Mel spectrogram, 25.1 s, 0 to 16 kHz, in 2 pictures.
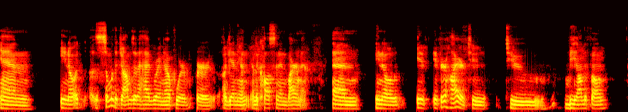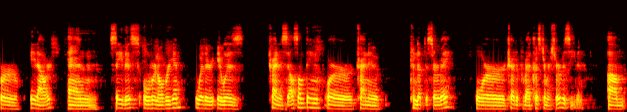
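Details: Stuttering, present as long as he can remember, in a 39-year-old man who had speech therapy through elementary school and was discharged after seventh grade.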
